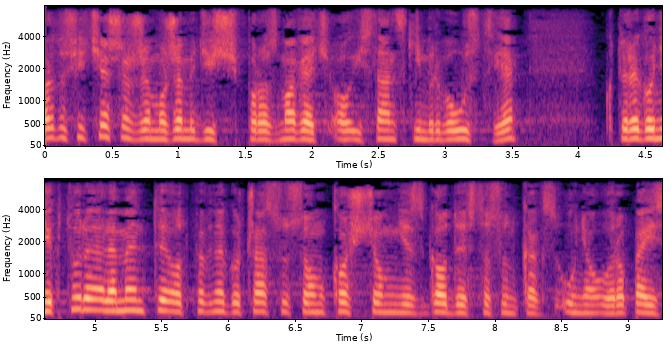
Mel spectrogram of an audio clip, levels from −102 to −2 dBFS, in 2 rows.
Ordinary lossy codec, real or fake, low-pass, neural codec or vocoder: none; real; 7.2 kHz; none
